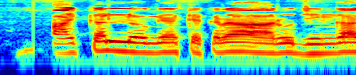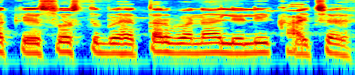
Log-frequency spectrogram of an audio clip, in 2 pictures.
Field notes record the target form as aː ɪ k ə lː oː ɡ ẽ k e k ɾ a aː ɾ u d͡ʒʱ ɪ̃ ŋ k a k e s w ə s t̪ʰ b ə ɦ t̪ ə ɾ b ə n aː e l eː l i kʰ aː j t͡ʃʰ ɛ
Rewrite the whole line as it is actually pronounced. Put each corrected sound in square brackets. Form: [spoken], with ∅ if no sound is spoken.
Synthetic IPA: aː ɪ k ə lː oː ɡ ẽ k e k ɾ a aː ɾ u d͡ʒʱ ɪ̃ ŋ [ɡ] a k e s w ə s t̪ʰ b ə ɦ t̪ ə ɾ b ə n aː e l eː l i kʰ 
